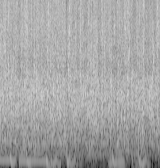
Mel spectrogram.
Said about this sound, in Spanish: De esta frase me voy a hacer autor y ¿sabes qué? Voy a dar un aplauso para ella.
